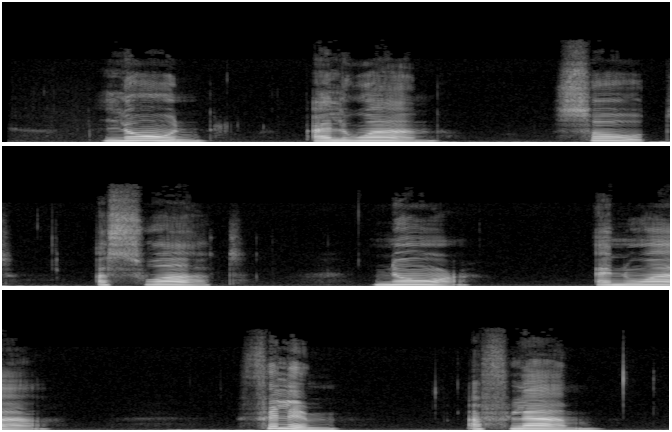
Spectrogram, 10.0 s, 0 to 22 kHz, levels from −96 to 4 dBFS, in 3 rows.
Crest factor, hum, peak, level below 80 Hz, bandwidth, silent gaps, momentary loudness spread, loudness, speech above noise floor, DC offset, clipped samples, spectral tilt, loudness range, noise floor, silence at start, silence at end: 20 dB; none; -6 dBFS; -62 dBFS; 15 kHz; none; 19 LU; -25 LUFS; 44 dB; under 0.1%; under 0.1%; -3.5 dB/octave; 3 LU; -68 dBFS; 0.5 s; 0.35 s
